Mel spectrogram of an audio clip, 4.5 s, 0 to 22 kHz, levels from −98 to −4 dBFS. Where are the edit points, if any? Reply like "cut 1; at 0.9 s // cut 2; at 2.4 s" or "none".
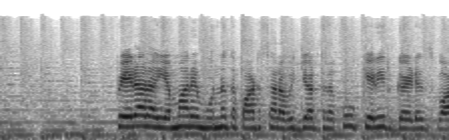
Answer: none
